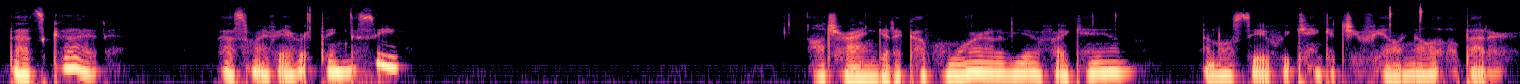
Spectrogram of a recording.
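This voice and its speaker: A performer playing a dorky, gentle young dragon boy in an ASMR roleplay, speaking in a soft breathy whisper, tender and bashful. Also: mid-range voice, normal speed, dry recording. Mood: gently hopeful. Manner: tender, bashful, hesitant, softly reassuring. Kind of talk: ASMR roleplay, intimate comforting monologue.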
